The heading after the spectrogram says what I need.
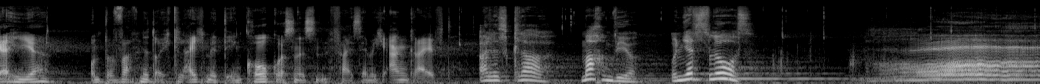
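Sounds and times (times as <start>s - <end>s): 
speech: 0.1s - 7.6s
dragon roaring harshly: 8.6s - 10.3s.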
